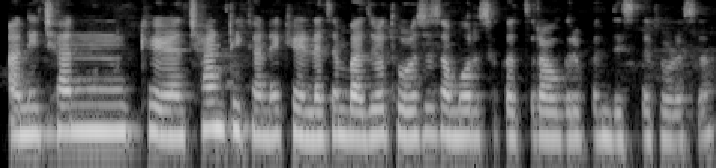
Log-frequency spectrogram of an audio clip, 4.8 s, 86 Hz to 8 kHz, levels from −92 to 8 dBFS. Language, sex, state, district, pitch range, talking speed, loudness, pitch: Marathi, female, Maharashtra, Nagpur, 200-220 Hz, 200 wpm, -21 LUFS, 205 Hz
